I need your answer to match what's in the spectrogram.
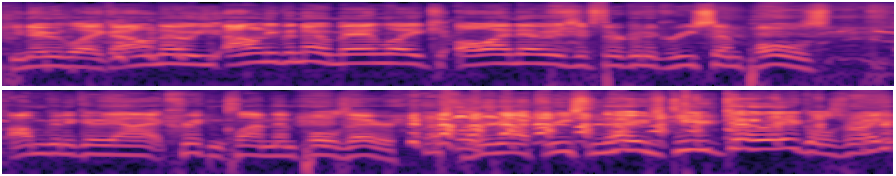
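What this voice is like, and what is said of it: Northeast Philadelphia accent impression. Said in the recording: “the best Northeast Philly impression I have ever heard”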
